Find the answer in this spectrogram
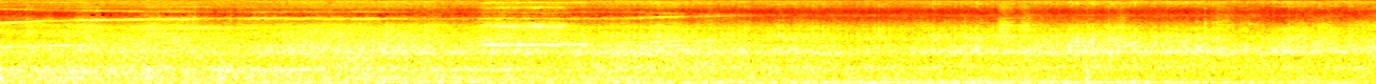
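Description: Conrail double-stack intermodal train rolling past, a steady noise of wheels on rail, with a faint high wheel squeal about five seconds in.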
